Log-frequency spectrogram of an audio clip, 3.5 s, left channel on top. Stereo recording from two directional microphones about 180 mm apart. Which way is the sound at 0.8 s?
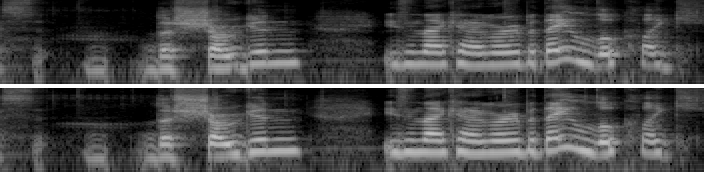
20° right (ahead or behind).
